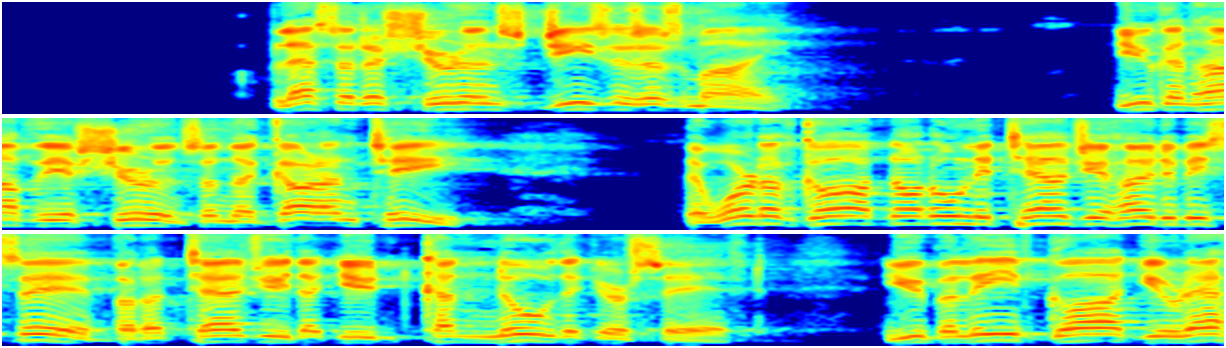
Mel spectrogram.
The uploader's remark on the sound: Gospel Audio Recording from a Drive-in Gospel Meeting at Ballyclare Gospel Hall.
